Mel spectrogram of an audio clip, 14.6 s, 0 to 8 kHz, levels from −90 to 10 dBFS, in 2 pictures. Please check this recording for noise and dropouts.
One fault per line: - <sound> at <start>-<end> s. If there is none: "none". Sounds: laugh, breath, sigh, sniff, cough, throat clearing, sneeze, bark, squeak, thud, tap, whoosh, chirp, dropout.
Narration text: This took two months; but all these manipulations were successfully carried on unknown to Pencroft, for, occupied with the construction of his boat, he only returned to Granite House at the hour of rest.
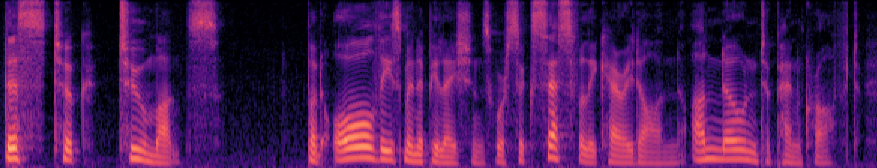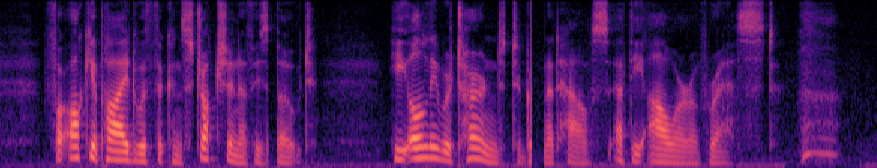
- dropout at 11.7-11.8 s
- breath at 13.9-14.3 s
